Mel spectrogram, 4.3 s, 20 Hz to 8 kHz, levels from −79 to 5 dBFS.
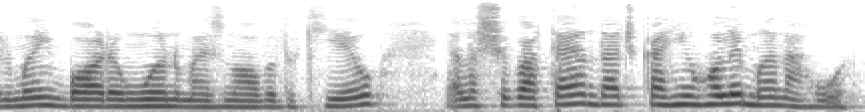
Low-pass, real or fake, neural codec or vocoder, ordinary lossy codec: none; real; none; none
